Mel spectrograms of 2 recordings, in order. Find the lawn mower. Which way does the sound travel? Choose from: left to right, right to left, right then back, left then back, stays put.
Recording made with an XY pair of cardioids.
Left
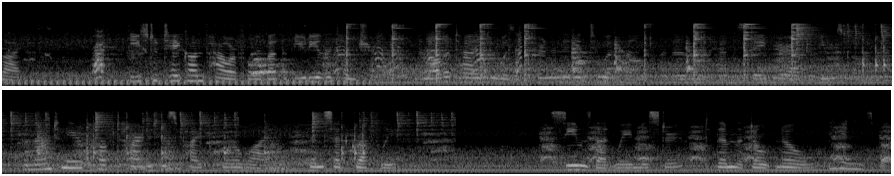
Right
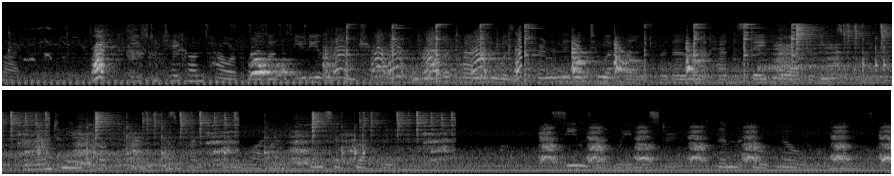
left to right.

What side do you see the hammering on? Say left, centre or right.
centre.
